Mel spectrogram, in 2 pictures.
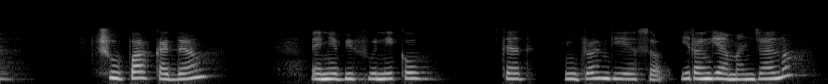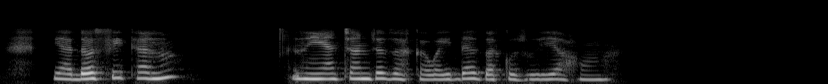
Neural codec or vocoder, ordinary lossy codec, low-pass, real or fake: codec, 16 kHz, about 1 kbps, DyCAST, with the encoder's durations; MP3, 32 kbps; 5.4 kHz; fake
